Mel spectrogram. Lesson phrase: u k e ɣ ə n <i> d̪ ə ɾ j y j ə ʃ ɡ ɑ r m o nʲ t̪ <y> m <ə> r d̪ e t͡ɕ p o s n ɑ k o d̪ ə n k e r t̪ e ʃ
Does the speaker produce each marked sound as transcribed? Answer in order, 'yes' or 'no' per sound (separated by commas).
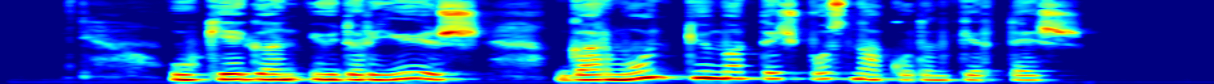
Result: no, yes, yes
